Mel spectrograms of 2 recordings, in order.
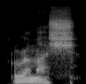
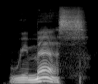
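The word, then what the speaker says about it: רמש: We have another couple, but we have one that's distinct, and it is Ramash. The Jews would have you pronounce it Remes, because they changed this shin to a sin, Ramash.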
